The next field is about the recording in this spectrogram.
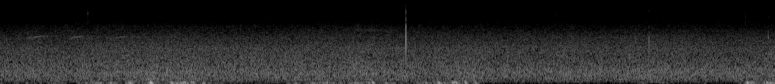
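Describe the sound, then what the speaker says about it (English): Steady rushing water fills the scene, a constant broadband wash of flowing creek with faint wind, no voices. "here's the creek from this side"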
